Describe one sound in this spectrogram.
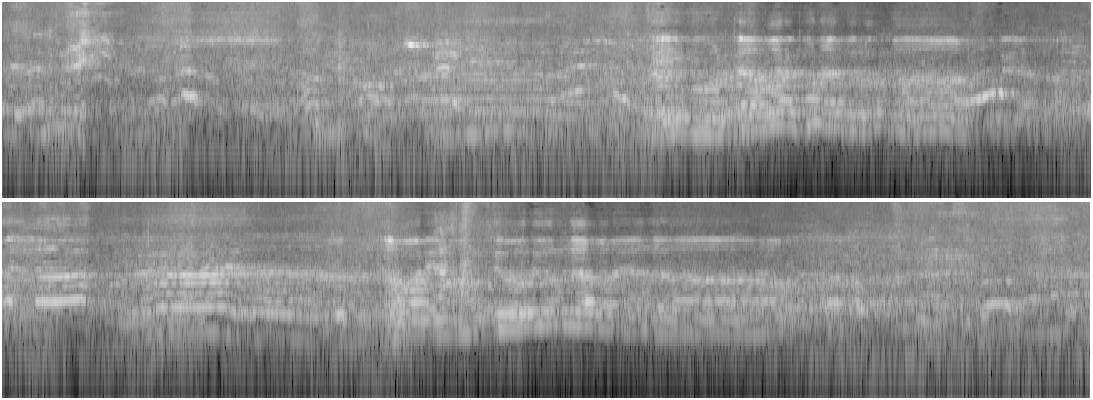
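A man preaches passionately in a chanting voice through a loud microphone and loudspeakers.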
